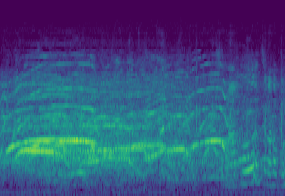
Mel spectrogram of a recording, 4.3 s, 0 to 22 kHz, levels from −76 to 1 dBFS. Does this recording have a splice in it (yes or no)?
no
